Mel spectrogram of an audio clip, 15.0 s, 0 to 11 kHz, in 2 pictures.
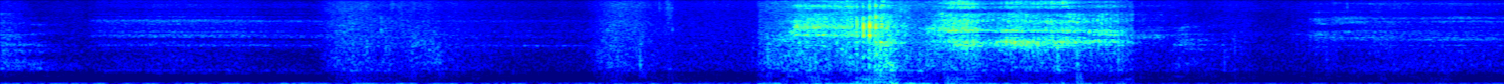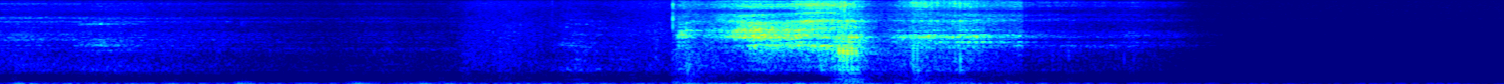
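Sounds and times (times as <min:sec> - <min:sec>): quiet breathing: 0:00.0 - 0:13.8
man snoring: 0:10.9 - 0:13.1.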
